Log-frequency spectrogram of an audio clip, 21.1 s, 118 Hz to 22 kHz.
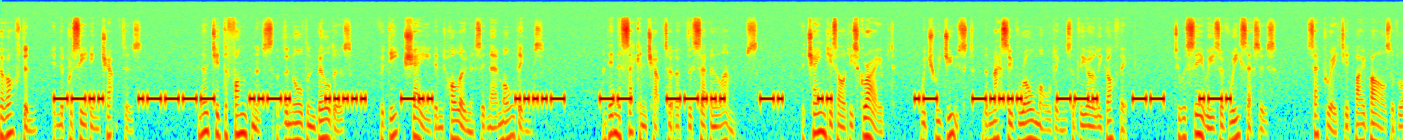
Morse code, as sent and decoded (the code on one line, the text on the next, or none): --.. .---- ..-. ..... -.. / ....- -- --... -. .. / .- -.... --. -- .-.
Z1F5D 4M7NI A6GMR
